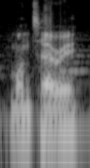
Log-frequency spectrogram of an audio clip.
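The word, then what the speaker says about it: Monterrey: where was that one that was in monteri yeah Mexico wasn't yeah the only city to rhyme with John Terry you go straight into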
